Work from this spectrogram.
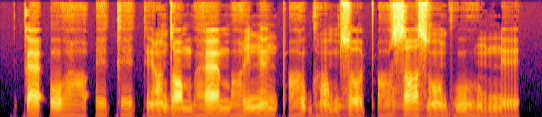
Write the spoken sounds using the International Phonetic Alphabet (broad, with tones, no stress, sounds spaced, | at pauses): k æ˦˨ ʔ o˦˨ ɦ ɑ̤˦˨ ʔ e̤˦˨ k e̤˧˥ k ẽ˩˧ dˤ o˦˨ m ɦ æ˧˥˧ m ɑ̤˧˥ i̯ n ẽ˦˨ n pʼ ɑ̤˧˥˧ u̯ ɡʱ ɑ̃˩˧ m zˤ y˧˩˧ pʼ ɑ̤˧˥ zˤ e˧˥ zˤ ũ˩˧˩ ɡʱ u˧˥ ɦ ũ˩˧ m n e˧˩˧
